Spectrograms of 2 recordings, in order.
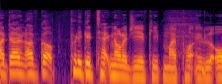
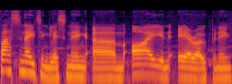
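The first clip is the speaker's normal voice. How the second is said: plain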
